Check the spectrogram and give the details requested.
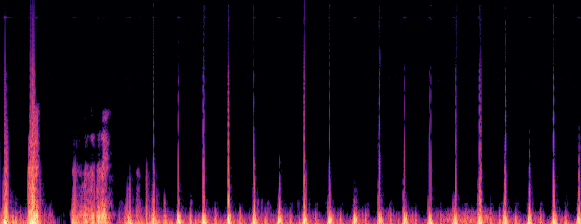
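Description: Brief rustle of breath, then quick, regular heartbeats with clear thumps; ordinary heart sounds.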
